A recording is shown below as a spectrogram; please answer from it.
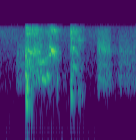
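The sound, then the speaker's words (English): Coughing from someone under the weather: a few rough, harsh bursts separated by short pauses, fairly loud and heard alone with no talk. “I don't mean to keep coughing, but I'm a little under the weather today”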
